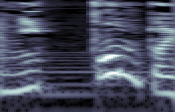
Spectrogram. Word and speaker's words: 日本: 本当は日本と読むんですよ。 – あ、そうですよね。 – 日本。なんか日本人はすぐに、短くするのが好きらしくて。 – めっちゃ好きよね。 – うん。とにかく忙しい人種なんだって。 – へぇー。んで、うん、日本も日本っていう略語になってしまって。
